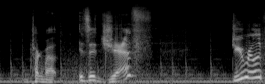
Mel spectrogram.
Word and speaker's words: Geoff: I'm talking about, is it Jeff? Do you really pronounce that Jeff? Geoff. It's pronounced Jeff.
